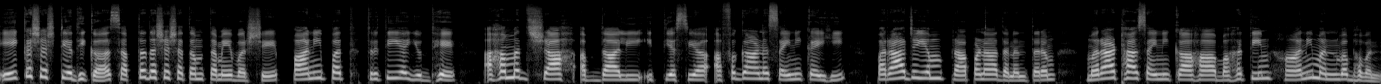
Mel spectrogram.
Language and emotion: Sanskrit, neutral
